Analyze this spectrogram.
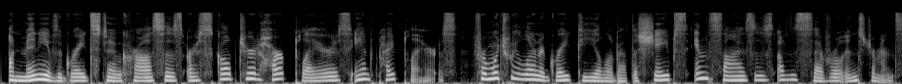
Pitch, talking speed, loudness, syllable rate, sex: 190 Hz, 200 wpm, -18 LUFS, 5.0 syllables/s, female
